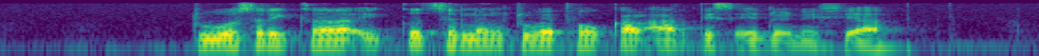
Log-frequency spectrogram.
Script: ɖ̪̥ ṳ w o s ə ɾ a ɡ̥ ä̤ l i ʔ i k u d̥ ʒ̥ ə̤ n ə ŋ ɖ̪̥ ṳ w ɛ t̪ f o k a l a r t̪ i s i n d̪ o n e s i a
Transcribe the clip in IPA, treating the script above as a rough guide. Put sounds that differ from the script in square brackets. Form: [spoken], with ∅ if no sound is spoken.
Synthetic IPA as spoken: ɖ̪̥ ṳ w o s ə ɾ [i] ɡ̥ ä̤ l [a] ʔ i k u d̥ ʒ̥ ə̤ n ə ŋ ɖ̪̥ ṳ w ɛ t̪ f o k a l a r t̪ [ɪ] s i n d̪ o n e s i a

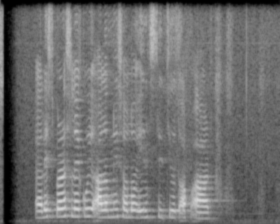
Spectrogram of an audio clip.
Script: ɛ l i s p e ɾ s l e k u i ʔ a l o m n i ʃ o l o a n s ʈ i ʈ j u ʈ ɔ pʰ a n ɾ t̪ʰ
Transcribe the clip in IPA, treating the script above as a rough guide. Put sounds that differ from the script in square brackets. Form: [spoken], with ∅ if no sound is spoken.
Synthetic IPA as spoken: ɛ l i s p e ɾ s l e k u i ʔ a l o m n i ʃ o l o [i] n s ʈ i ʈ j u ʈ ɔ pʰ a [∅] ɾ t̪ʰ

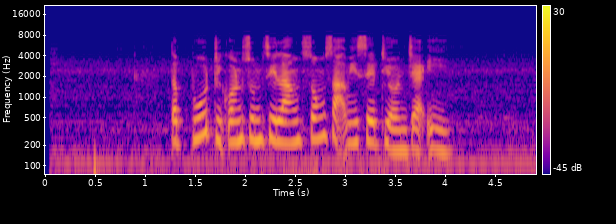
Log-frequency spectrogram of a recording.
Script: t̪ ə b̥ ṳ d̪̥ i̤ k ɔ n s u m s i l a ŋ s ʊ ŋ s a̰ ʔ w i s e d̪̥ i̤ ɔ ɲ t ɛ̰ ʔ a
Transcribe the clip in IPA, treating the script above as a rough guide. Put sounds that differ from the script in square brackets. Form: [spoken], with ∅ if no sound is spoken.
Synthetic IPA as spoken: t̪ ə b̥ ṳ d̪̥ i̤ k ɔ n s u m s i l a ŋ s ʊ ŋ s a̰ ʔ w i s e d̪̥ i̤ ɔ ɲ [t͡ʃ] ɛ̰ ʔ [i]

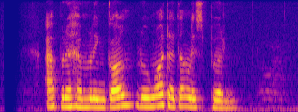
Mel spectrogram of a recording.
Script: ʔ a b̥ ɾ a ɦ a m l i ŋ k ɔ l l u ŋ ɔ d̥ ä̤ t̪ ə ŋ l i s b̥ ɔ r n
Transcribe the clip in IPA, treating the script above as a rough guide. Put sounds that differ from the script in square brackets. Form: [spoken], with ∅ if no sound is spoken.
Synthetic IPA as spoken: ʔ a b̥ ɾ a ɦ a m l i ŋ k ɔ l l u ŋ ɔ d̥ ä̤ t̪ ə ŋ l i s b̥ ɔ r n

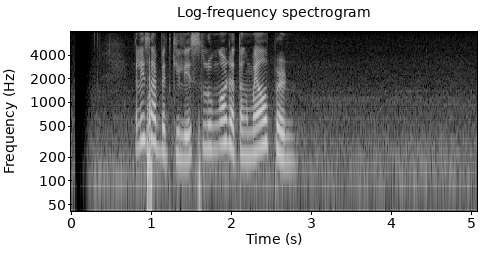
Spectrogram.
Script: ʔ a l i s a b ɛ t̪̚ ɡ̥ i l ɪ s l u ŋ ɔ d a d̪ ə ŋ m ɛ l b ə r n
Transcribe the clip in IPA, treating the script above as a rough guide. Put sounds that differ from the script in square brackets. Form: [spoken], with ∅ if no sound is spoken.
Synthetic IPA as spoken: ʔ [e] l i s a b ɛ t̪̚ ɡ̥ i l ɪ s l u ŋ ɔ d a [t̪] ə ŋ m ɛ l b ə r n

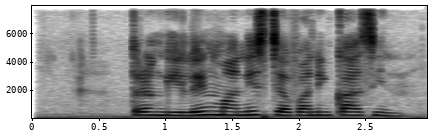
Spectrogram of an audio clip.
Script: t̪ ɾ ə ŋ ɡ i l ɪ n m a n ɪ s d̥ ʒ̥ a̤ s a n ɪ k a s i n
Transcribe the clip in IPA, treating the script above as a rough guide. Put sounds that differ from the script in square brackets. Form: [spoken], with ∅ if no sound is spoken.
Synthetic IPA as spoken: t̪ ɾ ə ŋ ɡ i l ɪ [ŋ] m a n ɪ s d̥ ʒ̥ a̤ [f] a n [i] k a s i n

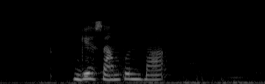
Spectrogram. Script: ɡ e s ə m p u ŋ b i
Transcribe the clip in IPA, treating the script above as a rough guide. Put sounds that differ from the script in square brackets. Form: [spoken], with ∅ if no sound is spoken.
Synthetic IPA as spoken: ɡ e s [a] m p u [n] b [a]

